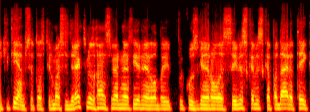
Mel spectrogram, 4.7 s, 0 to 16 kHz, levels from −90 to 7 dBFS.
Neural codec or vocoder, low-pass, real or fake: none; 14.4 kHz; real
